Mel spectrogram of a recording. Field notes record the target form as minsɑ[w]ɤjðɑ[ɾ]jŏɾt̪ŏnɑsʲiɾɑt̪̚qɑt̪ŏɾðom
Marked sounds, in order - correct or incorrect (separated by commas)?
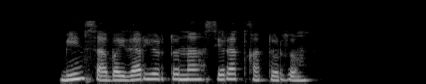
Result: incorrect, correct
